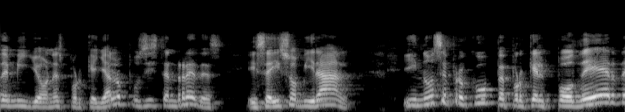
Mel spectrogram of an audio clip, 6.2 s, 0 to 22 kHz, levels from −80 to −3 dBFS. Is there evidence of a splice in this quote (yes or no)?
yes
